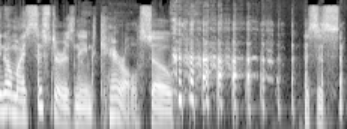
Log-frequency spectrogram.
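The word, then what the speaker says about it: Carole: many uh s-bombs are software bills and materials Corel Carol sorry I am so careful about pronouncing your name right and the one time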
